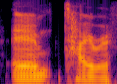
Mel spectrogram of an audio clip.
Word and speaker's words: Tyarith: Yeah, everyone gets it wrong, like everyone. Tyarith is how you pronounce it.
